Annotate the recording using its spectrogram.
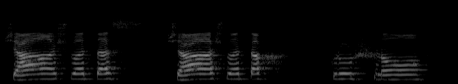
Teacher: शा दीर्घ, अच्छे से दीर्घ, श का सौम्याघात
